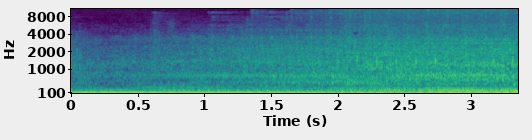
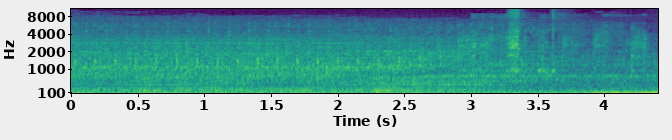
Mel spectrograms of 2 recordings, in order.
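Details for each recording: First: Chevrolet Aveo T250, nearly warm, switched from petrol to gas: even, steady low idle with a regular beat and no shake, while it shakes again back on petrol; normal idle on gas. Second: Chevrolet Aveo T250 with an added gas (LPG) system, engine nearly warm, idling on petrol: a lumpy, uneven, shaking idle (misfire) that runs smoothly on gas. No fault codes stored; one injector is getting no signal.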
